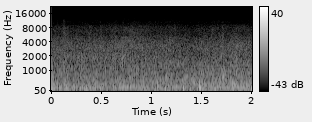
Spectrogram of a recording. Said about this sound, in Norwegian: Og virkelig fikk vi bra drag i seilet her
